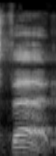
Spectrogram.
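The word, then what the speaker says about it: Phat: his his name but it's spelled p-h-a-t so like cool that's fat even though people don't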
